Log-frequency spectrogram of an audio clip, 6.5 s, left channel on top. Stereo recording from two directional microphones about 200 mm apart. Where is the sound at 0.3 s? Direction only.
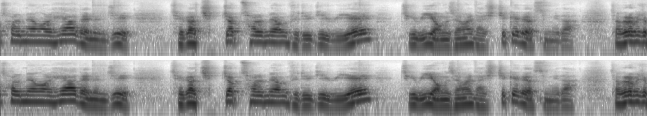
35° right (ahead or behind).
